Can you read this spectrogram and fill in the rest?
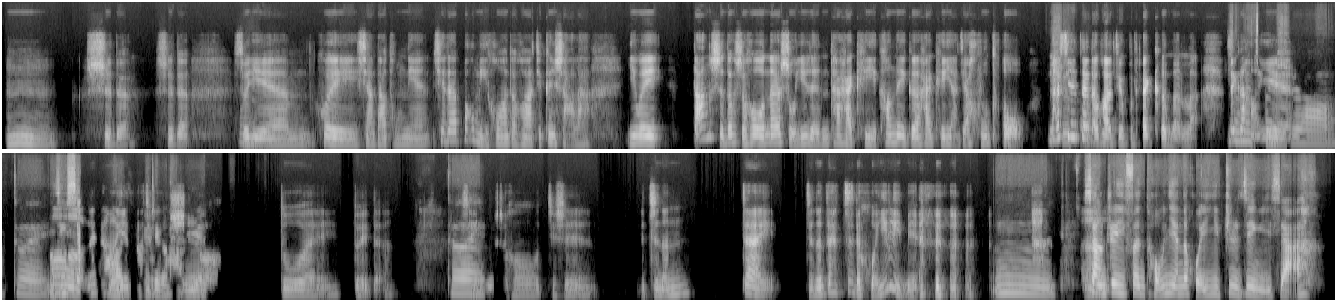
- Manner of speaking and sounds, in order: laughing while speaking: "糊口"; laughing while speaking: "太可能了"; laugh; other background noise; laughing while speaking: "啊"
- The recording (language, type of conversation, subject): Chinese, podcast, 哪种味道会让你瞬间想起童年？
